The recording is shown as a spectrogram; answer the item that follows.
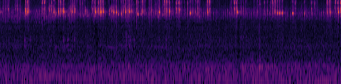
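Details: Live crickets make a softer, high, buzzy trilling with uneven swells and a few sharper ticks, the chirps blurring into a thin continuous wash.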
